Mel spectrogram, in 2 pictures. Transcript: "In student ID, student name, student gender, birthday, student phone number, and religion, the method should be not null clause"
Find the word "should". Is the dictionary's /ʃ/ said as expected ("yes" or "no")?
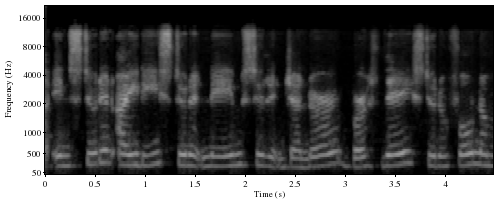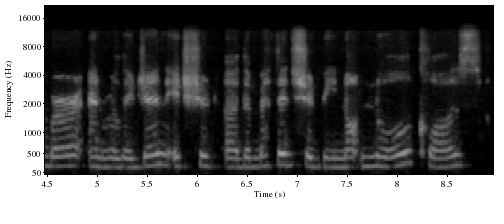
yes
